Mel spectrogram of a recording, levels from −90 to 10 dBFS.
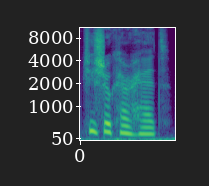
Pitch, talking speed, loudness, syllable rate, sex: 215 Hz, 250 wpm, -17 LUFS, 5.3 syllables/s, female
